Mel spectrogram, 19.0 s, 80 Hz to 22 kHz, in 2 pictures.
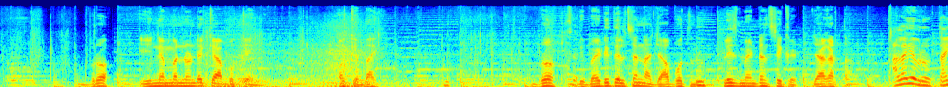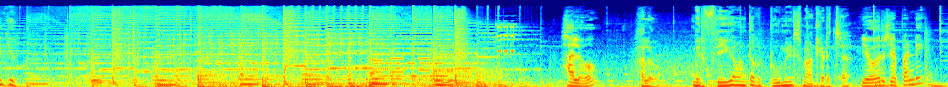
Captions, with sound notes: According to the details, on that day, a cab was booked from this number. Okay, bye! Please maintain secrecy, otherwise, I'll lose my job. Careful. Don't worry, thank you. (Phone rings) Hello... - Hello. If you are free, can I talk to you for 2 minutes? Who is this?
